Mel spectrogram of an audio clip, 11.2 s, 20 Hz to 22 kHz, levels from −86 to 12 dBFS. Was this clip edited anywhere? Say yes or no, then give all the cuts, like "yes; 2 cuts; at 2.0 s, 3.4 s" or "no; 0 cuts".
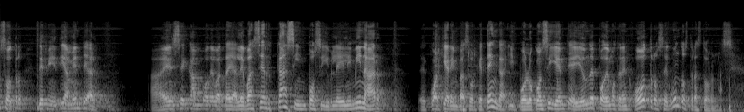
no; 0 cuts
